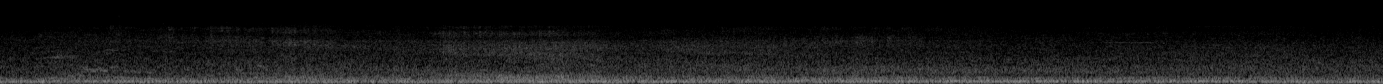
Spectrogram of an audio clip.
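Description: Steady low outdoor background rumble with a faint hiss, and no distinct event standing out.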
